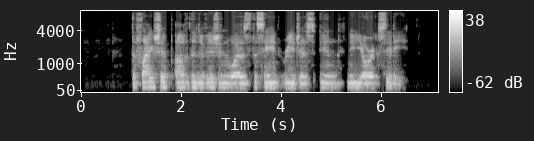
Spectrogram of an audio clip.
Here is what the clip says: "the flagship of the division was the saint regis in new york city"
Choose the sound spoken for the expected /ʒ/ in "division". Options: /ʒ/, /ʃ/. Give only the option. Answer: /ʒ/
